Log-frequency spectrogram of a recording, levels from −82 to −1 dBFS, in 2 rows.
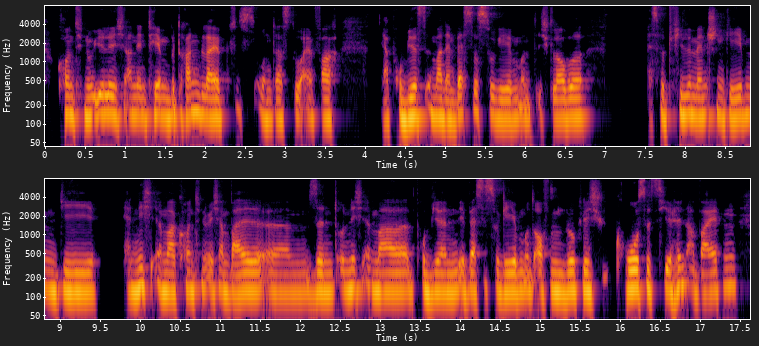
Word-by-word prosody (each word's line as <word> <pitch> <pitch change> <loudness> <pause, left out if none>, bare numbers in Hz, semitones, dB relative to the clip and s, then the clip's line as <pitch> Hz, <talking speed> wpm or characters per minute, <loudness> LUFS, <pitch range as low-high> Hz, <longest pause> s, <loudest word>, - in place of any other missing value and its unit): kontinuierlich 140 0 +1
an 135 - -3
den 130 -2 -2
Themen 130 -1 +1
b 125 - 0
dranbleibst 135 0 0
und 120 -2 -5
dass 125 0 -3
du - - -2
einfach, 125 -1 -3 0.5
ja, 120 +1 -6
probierst, 130 +2 +3
immer 130 -2 +1
dein 120 -2 0
Bestes 135 +1 0
zu 135 - -4
geben. 120 0 +1
Und 60 -1 -5
ich - - -13
glaube, 130 +1 +1 0.7
es - - -11
wird 130 -1 -2
viele 140 +1 0
Menschen 130 -1 -1
geben, 130 0 0
die, 120 -1 +1 0.3
ja, 125 - -9
nicht 135 +3 +1
immer 120 -2 +2
kontinuierlich 130 +1 -4
am 120 -3 -1
Ball, 120 0 +1
ähm, 120 +1 -6
sind 120 +2 +1
und 130 -1 -3
nicht 130 -1 0
immer 125 -3 +1
probieren, 120 -1 0
ihr 120 - -1
Bestes 125 +1 0
zu 125 -2 -3
geben 120 +1 +3
und - - -2
auf - - -1
'n 120 -2 +2
wirklich 125 +2 +2 0.2
großes 135 -1 +4
Ziel 135 -2 0
hinarbeiten. 140 0 -2
125 Hz, 165 wpm, -23 LUFS, 120-135 Hz, 0.7 s, großes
